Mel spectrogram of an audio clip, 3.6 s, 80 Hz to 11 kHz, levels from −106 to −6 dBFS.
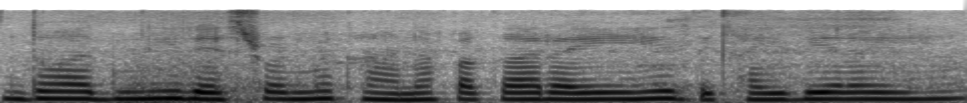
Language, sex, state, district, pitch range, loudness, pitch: Hindi, female, Himachal Pradesh, Shimla, 205-225 Hz, -14 LUFS, 215 Hz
